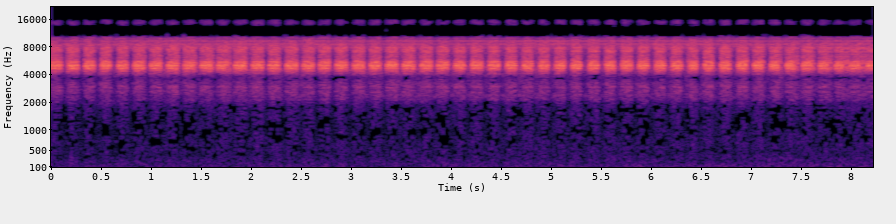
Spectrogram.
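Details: Summer cicada chorus from Provence in the south of France, a loud rasping buzz held high and throbbing in fast, very even pulses throughout, nothing else audible.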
